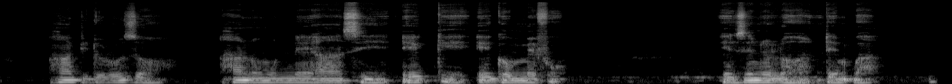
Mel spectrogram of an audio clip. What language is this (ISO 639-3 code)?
ibo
